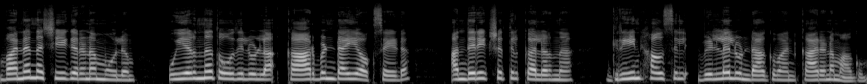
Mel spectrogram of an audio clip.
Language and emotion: Malayalam, neutral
